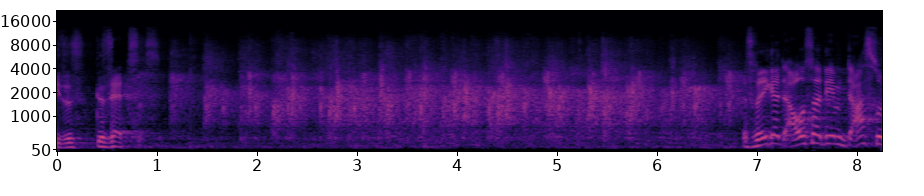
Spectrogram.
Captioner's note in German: Beifall CDU und BÜNDNIS 90/DIE GRÜNEN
